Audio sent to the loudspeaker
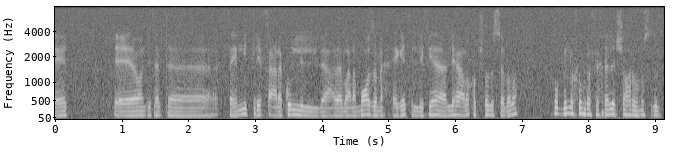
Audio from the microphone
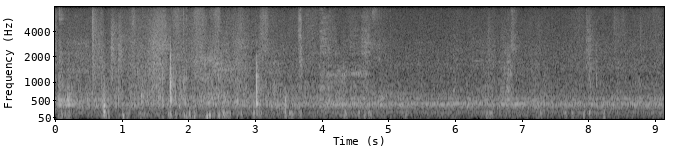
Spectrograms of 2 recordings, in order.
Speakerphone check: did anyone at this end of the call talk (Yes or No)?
No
